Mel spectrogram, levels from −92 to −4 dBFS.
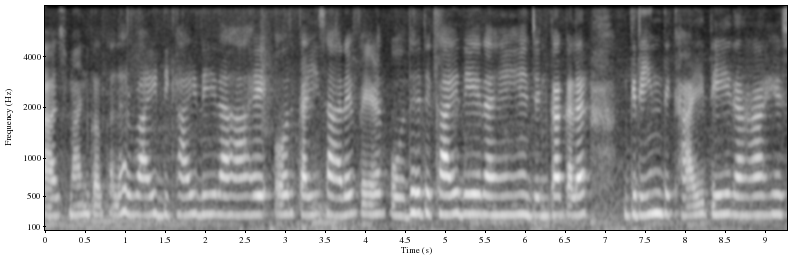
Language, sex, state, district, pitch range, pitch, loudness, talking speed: Hindi, female, Bihar, Bhagalpur, 245-260 Hz, 255 Hz, -18 LUFS, 150 wpm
